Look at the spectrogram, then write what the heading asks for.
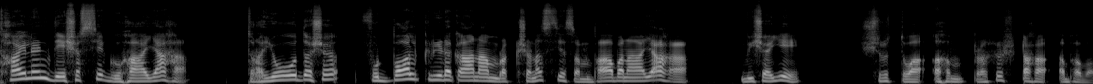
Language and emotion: Sanskrit, happy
